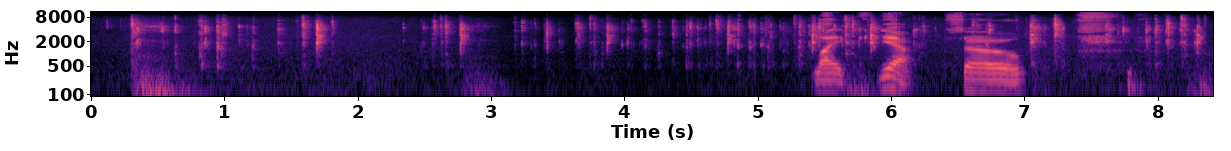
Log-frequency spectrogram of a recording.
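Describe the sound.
Rapid keyboard typing clatters steadily throughout, quick irregular key clicks up close, with a man's voice briefly speaking over the tapping near the end.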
